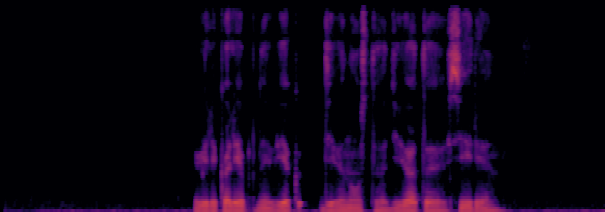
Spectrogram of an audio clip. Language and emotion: Russian, neutral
